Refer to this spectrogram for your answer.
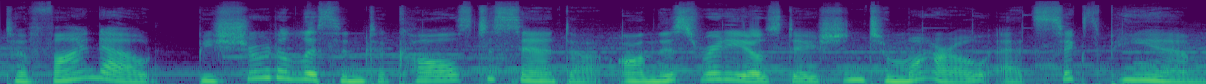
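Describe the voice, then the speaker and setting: Music with jingling bells accompanies a woman who recaps a scripted radio serial like a storybook, talking straight to her audience. She speaks at a moderate pace in a medium-pitched voice with lively intonation.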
